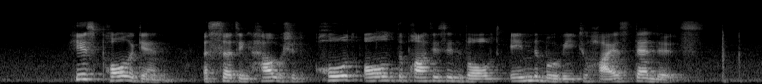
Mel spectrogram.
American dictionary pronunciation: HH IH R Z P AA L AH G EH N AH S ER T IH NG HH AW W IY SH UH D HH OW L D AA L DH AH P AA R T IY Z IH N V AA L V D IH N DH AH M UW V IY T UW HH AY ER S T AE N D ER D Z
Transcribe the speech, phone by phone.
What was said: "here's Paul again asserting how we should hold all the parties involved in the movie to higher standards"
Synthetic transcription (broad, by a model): HH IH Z P AA L AH G EH N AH S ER T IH NG HH AW W IY SH UH D HH OW L D AA L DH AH P AA T IY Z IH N V AA L V D IH N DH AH M UW V IY T UW HH AY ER S T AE N D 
